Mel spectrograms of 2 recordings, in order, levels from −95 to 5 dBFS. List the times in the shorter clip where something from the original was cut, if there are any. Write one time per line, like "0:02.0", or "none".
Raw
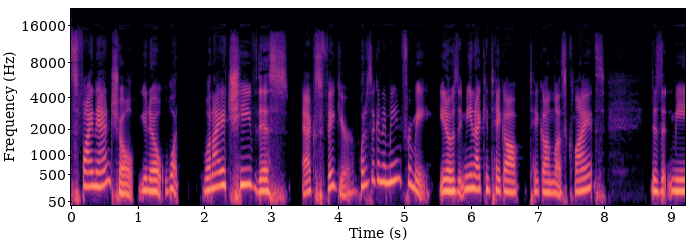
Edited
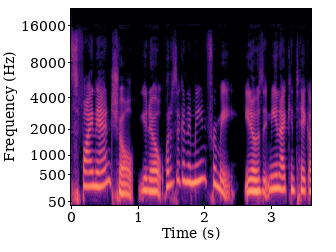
0:01.4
